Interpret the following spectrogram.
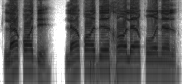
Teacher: untuk laqad itu dal ini tidak tebal, ya, maka pengucapannya laqad, laqad khalaqnal.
